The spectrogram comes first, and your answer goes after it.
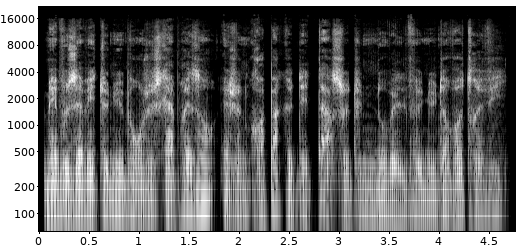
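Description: A stern, weary gunslinger speaks slowly and softly in a very deep, gravelly voice, as a man reads him. Each word is measured and cold, with a husky edge. The recording is dry and close. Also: fairly even intonation, no room sound, heavily acted. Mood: cold resolve. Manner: slow, low, velvety and measured.

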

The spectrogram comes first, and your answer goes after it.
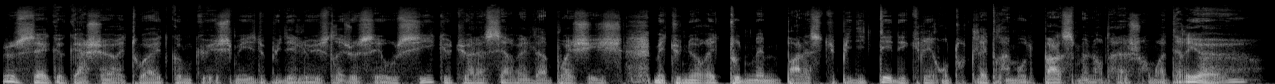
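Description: A man voicing a soft-spoken, menacing male gang leader who talks quietly and silkily. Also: very deep voice, animated, a little slow, creaky, husky, no echo, clean studio sound, heavily acted. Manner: quiet and silky.

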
